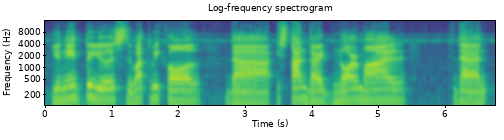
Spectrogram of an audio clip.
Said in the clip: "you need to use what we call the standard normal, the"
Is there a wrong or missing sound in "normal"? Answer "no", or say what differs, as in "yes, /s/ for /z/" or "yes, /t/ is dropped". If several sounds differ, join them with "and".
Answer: no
